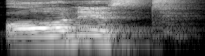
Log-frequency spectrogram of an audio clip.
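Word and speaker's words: honest: আর এখানে দেখো অনেস্ট, এখানে কনসোনেন্ট সাউন্ডের অস্তিত্বই নেই। এখানে কনসোনেন্ট সাউন্ড, এইচ এর সাউন্ড, হ সাউন্ড উজ্জ আছে। এখানে আমরা কি উচ্চারণ করছি? অনেস্ট, এইচ ও এন ই এস টি, অনেস্ট, অনেস্ট, অ সাউন্ড আসছে।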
